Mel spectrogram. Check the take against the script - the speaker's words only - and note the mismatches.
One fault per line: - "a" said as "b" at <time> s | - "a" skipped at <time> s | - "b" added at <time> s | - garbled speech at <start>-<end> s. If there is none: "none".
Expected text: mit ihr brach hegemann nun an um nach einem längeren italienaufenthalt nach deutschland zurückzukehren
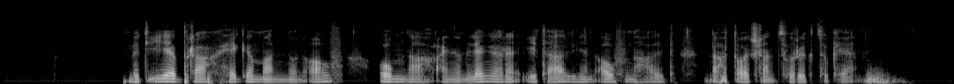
- "an" said as "auf" at 3.0 s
